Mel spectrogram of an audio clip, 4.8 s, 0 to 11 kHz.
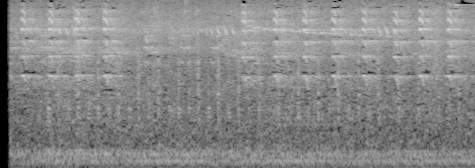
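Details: Red-wattled lapwing (Vanellus indicus) chick on 15 August 2021 giving thin, high peeps in quick repeated bursts over a low rumble.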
